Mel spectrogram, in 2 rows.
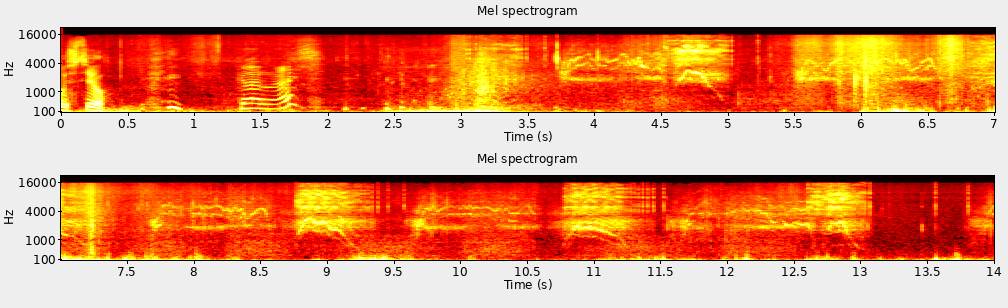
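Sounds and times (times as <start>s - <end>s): wind rumble on microphone: 2.0s - 4.5s, 5.4s - 10.3s, 11.0s - 14.0s
wild birds calling: 3.2s - 13.0s.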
